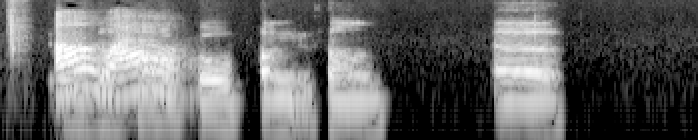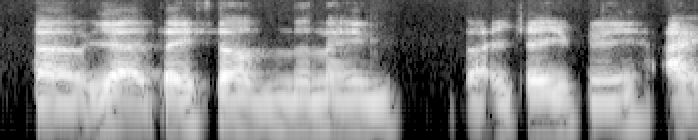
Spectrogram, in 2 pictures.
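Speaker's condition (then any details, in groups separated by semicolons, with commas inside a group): Cerebral palsy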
